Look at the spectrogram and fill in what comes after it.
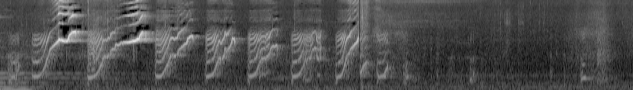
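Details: Pet guinea pigs, a parent and offspring kept in separate cages by sex, give loud rising whistled wheeks in a rapid series that fades toward the end, with brief music at the start.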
